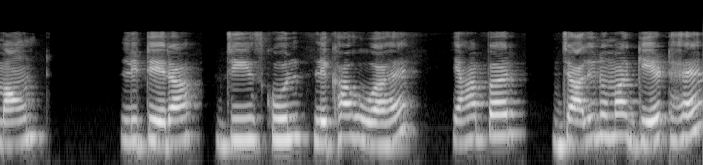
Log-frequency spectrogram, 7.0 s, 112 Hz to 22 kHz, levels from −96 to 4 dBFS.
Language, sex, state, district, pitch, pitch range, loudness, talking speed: Hindi, female, Uttar Pradesh, Muzaffarnagar, 250 Hz, 235-275 Hz, -15 LUFS, 110 wpm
